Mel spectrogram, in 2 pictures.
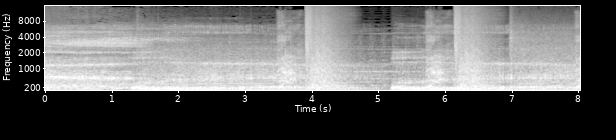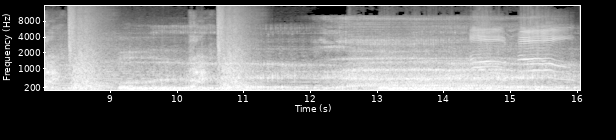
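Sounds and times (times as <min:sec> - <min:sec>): background music with steady beat: 0:03.4 - 0:09.6
cartoon booming crashes: 0:10.6 - 0:11.3.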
